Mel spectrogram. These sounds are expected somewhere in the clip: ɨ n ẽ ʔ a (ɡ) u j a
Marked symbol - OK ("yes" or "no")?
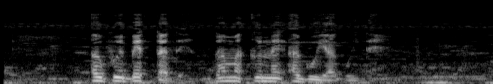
yes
